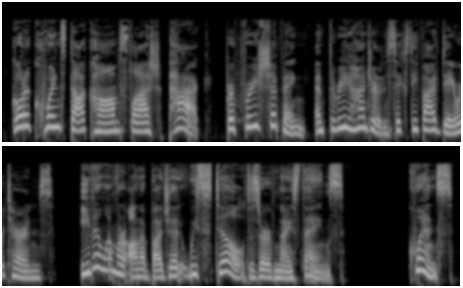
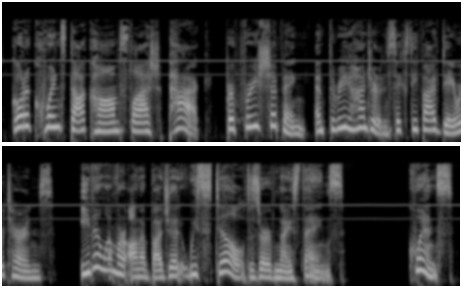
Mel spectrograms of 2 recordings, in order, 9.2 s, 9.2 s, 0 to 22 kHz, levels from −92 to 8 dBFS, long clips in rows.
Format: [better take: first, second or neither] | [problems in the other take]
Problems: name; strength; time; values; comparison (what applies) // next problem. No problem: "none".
first | high-pitched whine; faint; throughout; 4.5 kHz, 20 dB below the speech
